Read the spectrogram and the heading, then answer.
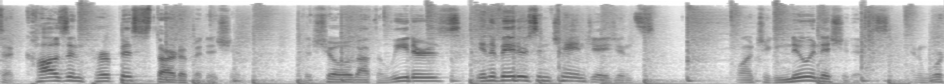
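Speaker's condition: No condition

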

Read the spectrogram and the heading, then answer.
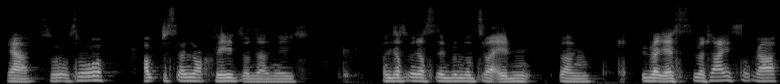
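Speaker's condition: Spinal muscular atrophy; physical disability

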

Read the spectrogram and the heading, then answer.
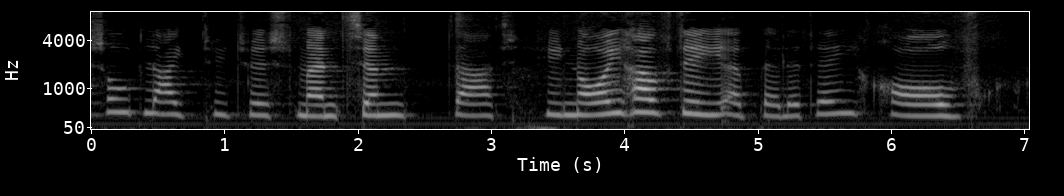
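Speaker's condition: Tracheostomy and ventilator dependent

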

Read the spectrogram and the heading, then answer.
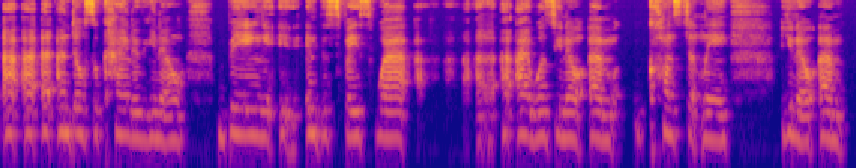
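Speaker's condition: Stutter; onset around age 5 after move from Zambia to UK, none before per parents, cause unknown; adult, ongoing stutter; stutters here and there, stutter affects talking, often stays quiet to avoid stuttering; repeated sounds, blocks

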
